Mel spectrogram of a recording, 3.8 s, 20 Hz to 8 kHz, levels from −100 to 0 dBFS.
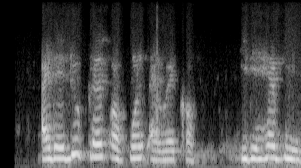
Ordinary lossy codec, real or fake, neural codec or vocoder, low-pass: Opus, 16 kbps; real; none; 7.2 kHz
